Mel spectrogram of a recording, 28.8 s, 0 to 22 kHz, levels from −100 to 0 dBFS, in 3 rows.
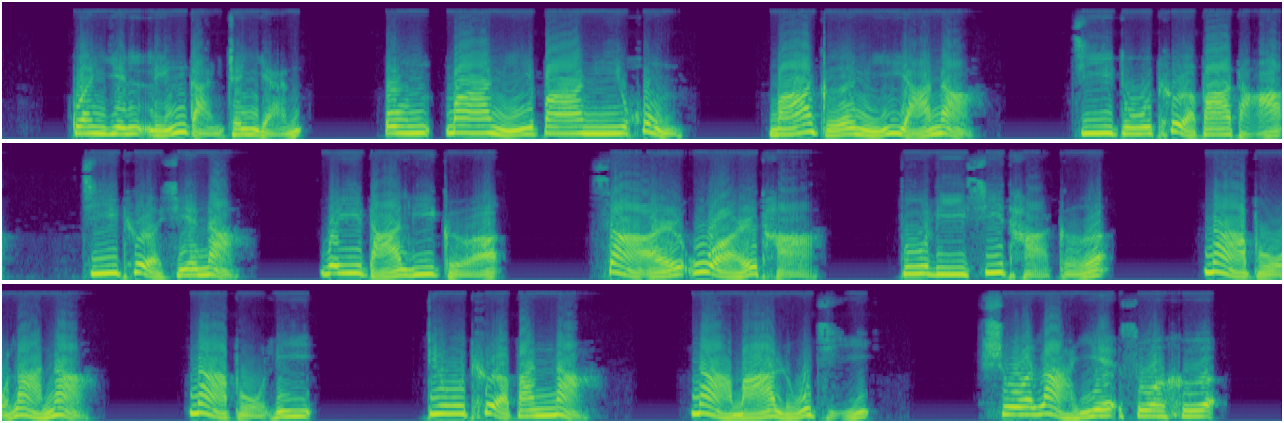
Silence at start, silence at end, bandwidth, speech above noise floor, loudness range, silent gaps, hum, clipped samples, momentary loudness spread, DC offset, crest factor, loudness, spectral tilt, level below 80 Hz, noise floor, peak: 0.55 s; 0.45 s; 17 kHz; 62 dB; 3 LU; none; none; under 0.1%; 8 LU; under 0.1%; 8 dB; -16 LUFS; -7.5 dB/octave; -52 dBFS; -77 dBFS; -8 dBFS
